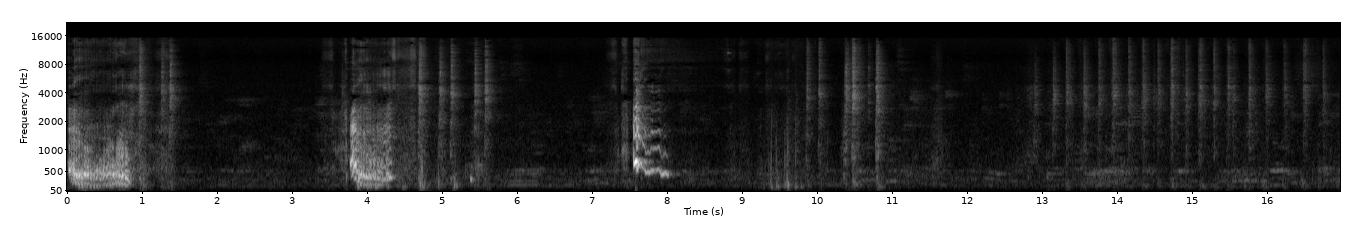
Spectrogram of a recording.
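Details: French Bulldog; barks and grumbles; waking its owner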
